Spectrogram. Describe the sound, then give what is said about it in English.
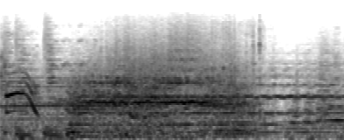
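A car skids loudly to a halt as it is getting dark, tires squealing in a long, high, wavering screech over a broad rumbling roar that fades slightly as it comes to a stop. “A car.”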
